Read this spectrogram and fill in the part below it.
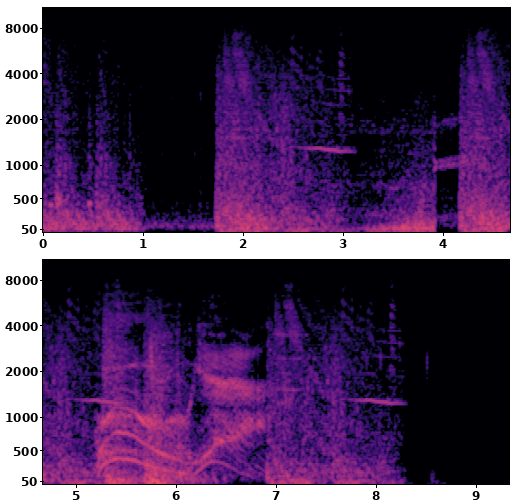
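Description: Rocks crumble and break apart.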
